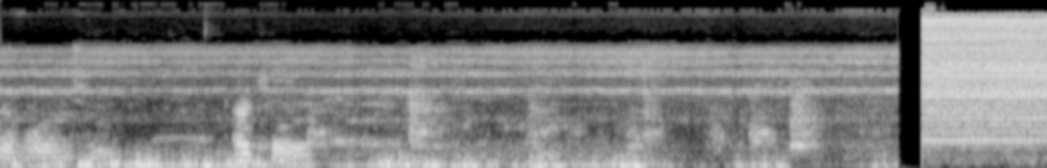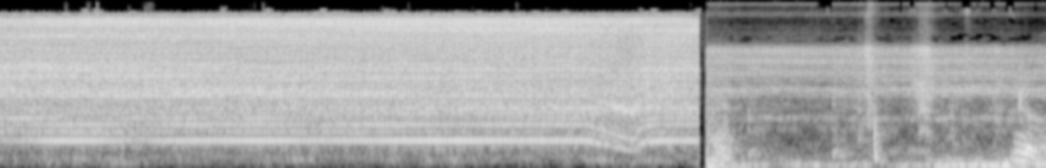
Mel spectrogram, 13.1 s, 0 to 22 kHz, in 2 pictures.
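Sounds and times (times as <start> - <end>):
cordless chainsaw motor whine: 5.8 - 11.0.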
